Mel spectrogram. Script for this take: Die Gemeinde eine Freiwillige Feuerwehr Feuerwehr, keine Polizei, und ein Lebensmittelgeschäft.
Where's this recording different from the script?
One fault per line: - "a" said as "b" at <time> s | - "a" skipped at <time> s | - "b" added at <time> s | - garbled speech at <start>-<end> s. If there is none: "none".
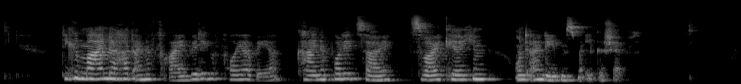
- "hat" added at 1.2 s
- "Feuerwehr" skipped at 2.8 s
- "zwei Kirchen" added at 4.1 s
